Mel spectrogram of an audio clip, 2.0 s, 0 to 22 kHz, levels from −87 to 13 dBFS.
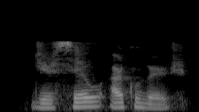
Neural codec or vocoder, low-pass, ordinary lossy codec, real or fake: vocoder, 44.1 kHz, 128 mel bands every 512 samples, BigVGAN v2; 5.4 kHz; MP3, 48 kbps; fake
